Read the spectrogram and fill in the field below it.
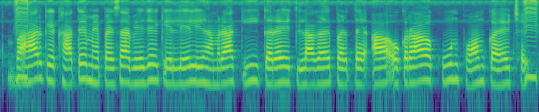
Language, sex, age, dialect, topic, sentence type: Maithili, female, 36-40, Angika, banking, question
